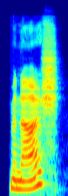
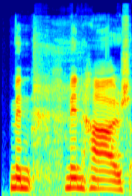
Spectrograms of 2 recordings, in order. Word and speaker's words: Minhaj: Minaj? Sorry, my phone is cracked, so I've lost the last letter of his name. I think it's Minaj. Minhaj. I'm sorry.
